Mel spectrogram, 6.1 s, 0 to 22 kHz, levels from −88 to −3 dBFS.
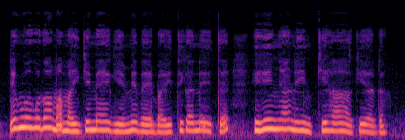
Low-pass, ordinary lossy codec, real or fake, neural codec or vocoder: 19.8 kHz; MP3, 64 kbps; fake; vocoder, 44.1 kHz, 128 mel bands, Pupu-Vocoder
